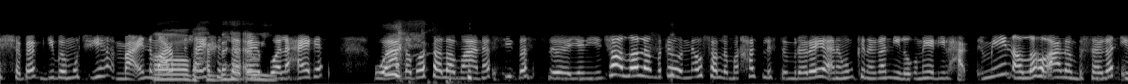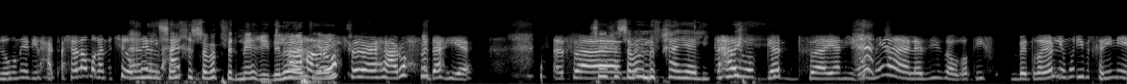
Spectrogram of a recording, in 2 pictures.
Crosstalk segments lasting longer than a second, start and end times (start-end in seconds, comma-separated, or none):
1.5-2.8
